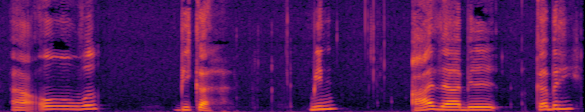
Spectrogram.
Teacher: او کو ہم ایک الف کے جتنا لمبا کھینچ کے پڑھیں گے، ذو کو لمبا نہیں کریں گے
